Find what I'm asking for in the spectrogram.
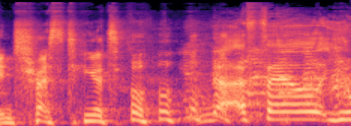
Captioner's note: laughs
